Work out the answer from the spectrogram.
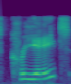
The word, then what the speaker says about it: create: Create has an E at the end, but we do not pronounce that E.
